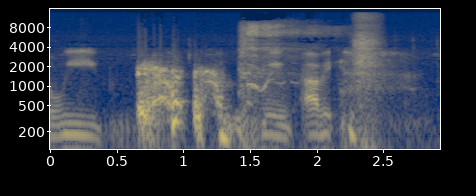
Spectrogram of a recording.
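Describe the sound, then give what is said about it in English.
Someone clears their throat over a phone line, giving several harsh, rasping bursts mixed with brief voiced sounds, moderately loud and uneven. “I can hear somebody clearing their throat. Is there somebody on the line here with me?”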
